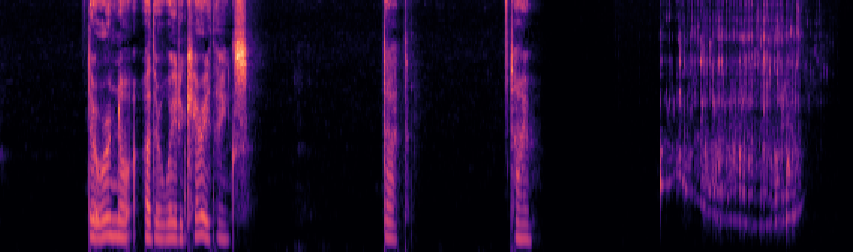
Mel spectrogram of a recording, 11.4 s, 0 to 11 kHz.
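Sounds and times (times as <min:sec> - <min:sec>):
speech: 0:01.2 - 0:03.4, 0:05.1 - 0:05.5, 0:06.8 - 0:07.2
water pouring into a glass: 0:08.8 - 0:11.2.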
